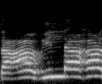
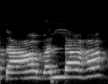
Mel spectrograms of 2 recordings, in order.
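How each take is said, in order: First: The words are joined with an i vowel. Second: The words are joined with an a vowel.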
